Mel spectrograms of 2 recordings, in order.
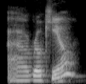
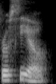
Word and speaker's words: Rocío: Next, we'll have Rokio. I hope I'm pronouncing that correctly. Nia, can you repeat the name of the person who's next? Rocío. ¿Me escuchan? Oh, Sí. sorry, it's pronounced Rocio.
